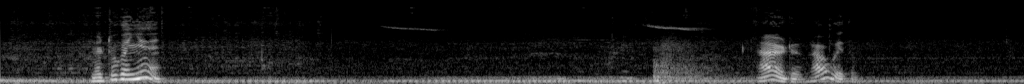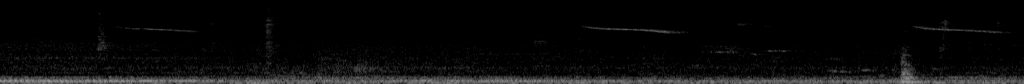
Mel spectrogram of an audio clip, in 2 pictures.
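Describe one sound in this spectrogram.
A parrot squawks and chatters loudly close by.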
